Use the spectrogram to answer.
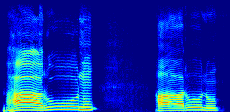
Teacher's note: নুনের উপরে পেশ হারাকা তাড়াতাড়ি পড়তে হবে, টান দেওয়া নিষেধ।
